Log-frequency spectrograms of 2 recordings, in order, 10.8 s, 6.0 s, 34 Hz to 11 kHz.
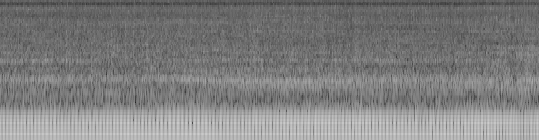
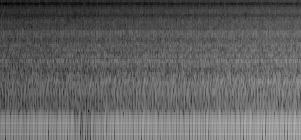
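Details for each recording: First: Mercedes-Benz 190E W201 2.0 (M102) at idle: a steady, gravelly rumble from a worn-out belt tensioner; the tensioner, damper, adjuster bracket and belt were replaced, after which the noise was gone. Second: Mercedes-Benz 190E W201 2.0 L M102 petrol engine idles smoothly and quietly after replacing the worn belt tensioner, damper, adjuster and belt; earlier rumbling noise gone.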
